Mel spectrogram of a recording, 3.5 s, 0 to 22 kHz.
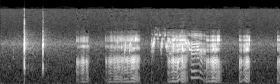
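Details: Black stork chicks in the nest, late morning at 11:35, talking to each other while preening: harsh, nasal, wheezy calls in short bursts of varying length, with two sharp clicks at the start and quiet pauses between.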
